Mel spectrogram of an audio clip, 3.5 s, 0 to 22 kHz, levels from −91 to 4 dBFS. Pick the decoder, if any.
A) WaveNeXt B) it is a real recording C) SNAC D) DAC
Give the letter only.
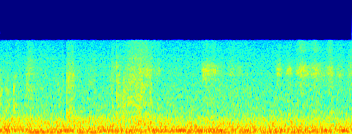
D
